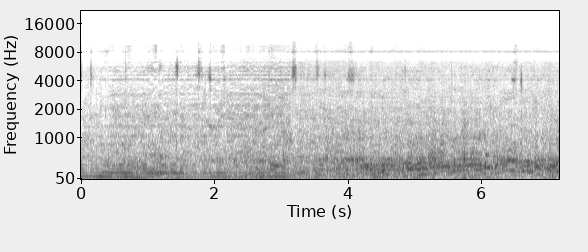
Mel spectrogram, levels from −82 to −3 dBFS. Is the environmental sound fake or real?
fake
